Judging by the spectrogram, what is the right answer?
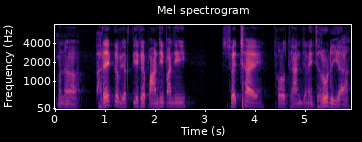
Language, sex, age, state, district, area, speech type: Sindhi, male, 30-45, Gujarat, Junagadh, urban, spontaneous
